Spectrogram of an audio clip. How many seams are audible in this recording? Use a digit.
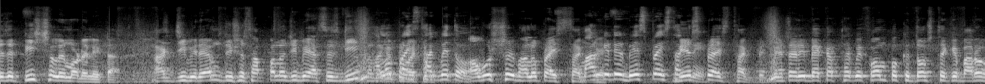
2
